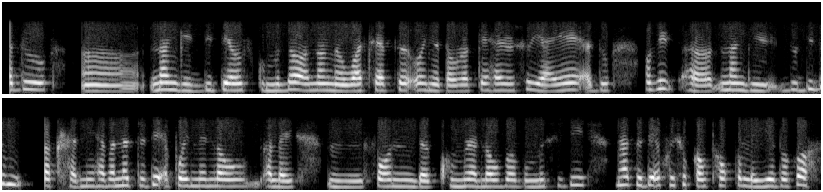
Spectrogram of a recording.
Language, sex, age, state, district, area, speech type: Manipuri, female, 18-30, Manipur, Kangpokpi, urban, conversation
